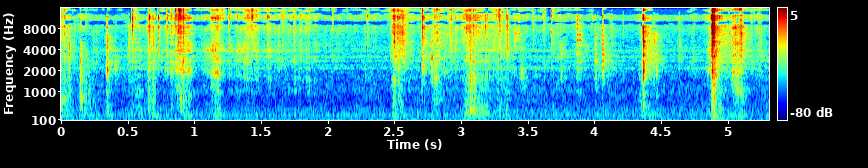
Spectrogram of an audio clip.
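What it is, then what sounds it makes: Bar soap being cut. A blade scores a grid into a solid blue soap bar with an embossed logo, held in the palm, and shaves off the pieces. Quiet, bright, crisp scraping and crunching ticks come in an irregular run, with two sharper snaps near the end.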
